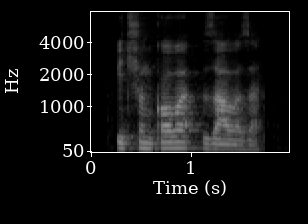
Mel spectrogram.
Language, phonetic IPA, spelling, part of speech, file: Ukrainian, [pʲid͡ʒʃɫʊnˈkɔʋɐ ˈzaɫɔzɐ], підшлункова залоза, noun, LL-Q8798 (ukr)-підшлункова залоза.wav
- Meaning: pancreas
